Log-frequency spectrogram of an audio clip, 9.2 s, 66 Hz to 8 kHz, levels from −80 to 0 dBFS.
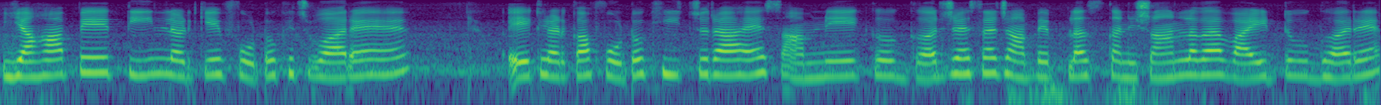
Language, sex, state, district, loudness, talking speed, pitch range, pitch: Hindi, female, Bihar, Muzaffarpur, -19 LUFS, 180 wpm, 245-275 Hz, 260 Hz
